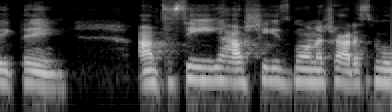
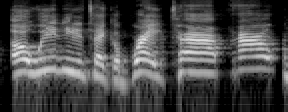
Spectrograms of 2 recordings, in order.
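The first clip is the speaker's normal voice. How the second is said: mock judge; 7 semitones higher, 5 dB louder than usual. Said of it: "The judge would be like".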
